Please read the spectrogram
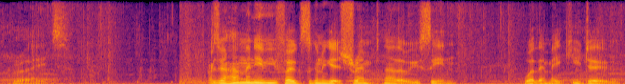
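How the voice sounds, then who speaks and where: A man's fairly low voice with lively intonation and long, frequent pauses, plus music in the background and audible room echo. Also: moderate pace. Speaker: gaming streamer. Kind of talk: live stream chat.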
